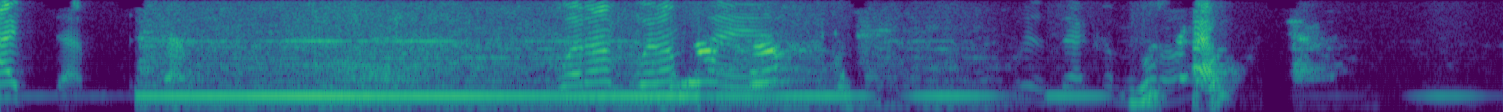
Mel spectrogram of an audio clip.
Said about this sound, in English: What's that? Vacuum. Sure. Sorry. Oh, okay. Sorry. You hear that?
